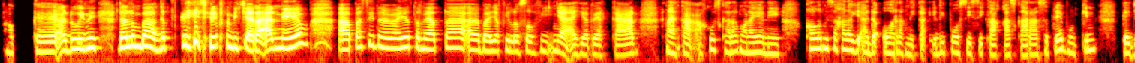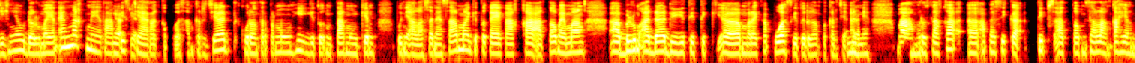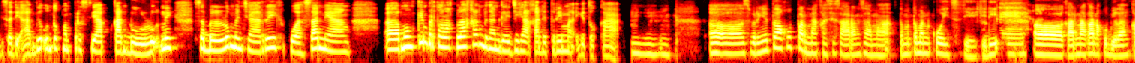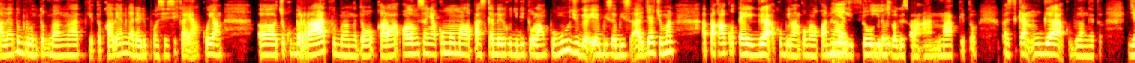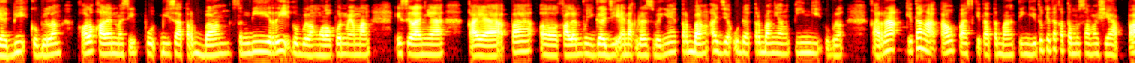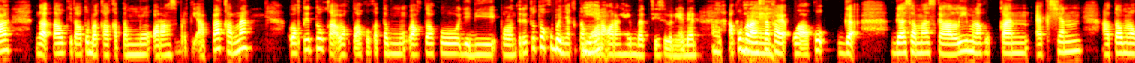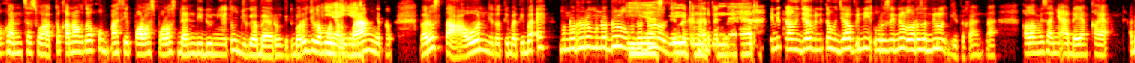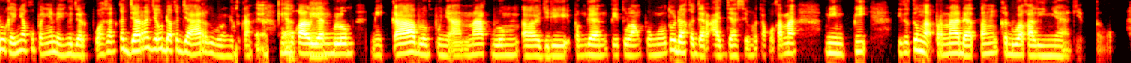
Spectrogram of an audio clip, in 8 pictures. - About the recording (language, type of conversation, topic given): Indonesian, podcast, Bagaimana kamu mempertimbangkan gaji dan kepuasan kerja?
- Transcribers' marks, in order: laughing while speaking: "kayaknya pembicaraannya"; tapping; in English: "aitch-dee"; in English: "action"; laughing while speaking: "kan"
